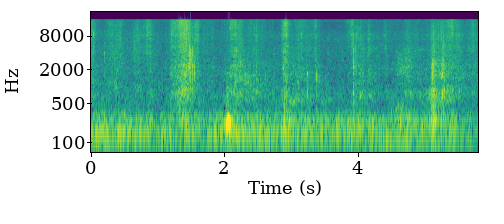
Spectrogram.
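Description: Footsteps rustle on grass close by.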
